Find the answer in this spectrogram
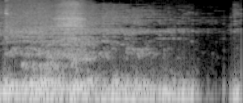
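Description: Low, steady rumble of a car's idling engine heard from inside the cabin, with a brief hiss swelling up a little under a second in. The sound cuts off suddenly at the end.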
